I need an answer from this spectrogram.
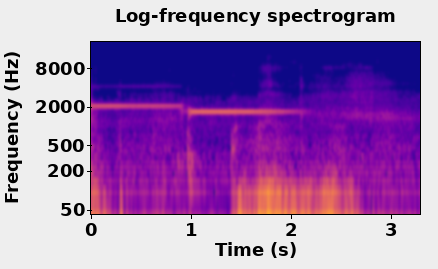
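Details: A sustained electronic beep holds one pitch, then drops slightly and continues, like a device tone. Light knocks and rustling handling noises sound in an indoor room, and no animal is heard.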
